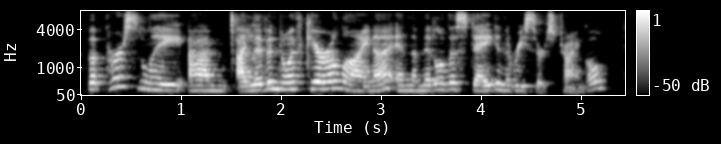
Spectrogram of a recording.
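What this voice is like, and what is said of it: Local North Carolina accent. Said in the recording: “I say, and yeah, I know y'all. It's very, I'll take longer because of my local accent.”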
